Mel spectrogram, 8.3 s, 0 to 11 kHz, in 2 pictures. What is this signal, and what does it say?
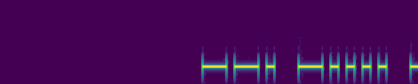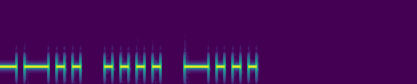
Morse code, heard as a keyed tone, about 15 wpm, 700 Hz. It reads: G6ZHB
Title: DXCC-100 Call Signs - 5 Characters - 15wpm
